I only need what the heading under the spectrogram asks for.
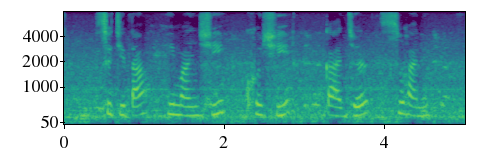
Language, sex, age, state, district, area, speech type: Marathi, female, 18-30, Maharashtra, Wardha, rural, spontaneous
